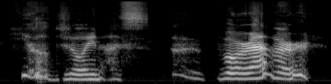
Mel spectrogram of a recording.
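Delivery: slow, put-on jackal character voice. Trying out a line on request in a put-on jackal voice. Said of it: "Let me try saying you'll join us in my jackal voice".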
